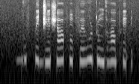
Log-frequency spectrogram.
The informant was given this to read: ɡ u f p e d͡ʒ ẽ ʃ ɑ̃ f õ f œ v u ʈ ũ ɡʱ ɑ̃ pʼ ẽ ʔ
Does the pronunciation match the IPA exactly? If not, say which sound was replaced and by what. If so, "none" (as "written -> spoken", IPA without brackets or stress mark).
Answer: œ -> ø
